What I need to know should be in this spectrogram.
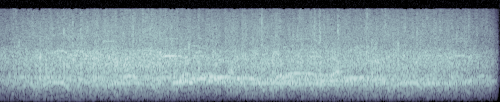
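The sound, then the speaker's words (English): Steady audience applause welcoming the host of a hip hop and self-help show in San Diego, an unbroken wash of clapping lasting about seven seconds and cutting off abruptly at the end. “Give it up for the host with the most.”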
